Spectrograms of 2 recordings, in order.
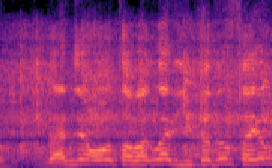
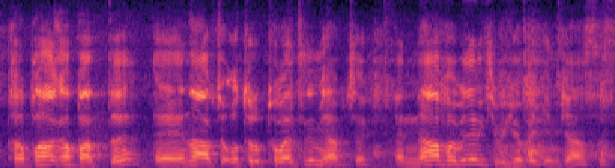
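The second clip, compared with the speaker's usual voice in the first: ordinary delivery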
